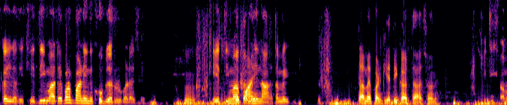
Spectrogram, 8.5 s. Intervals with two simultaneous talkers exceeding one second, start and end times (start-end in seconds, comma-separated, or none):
none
